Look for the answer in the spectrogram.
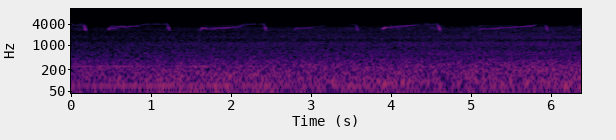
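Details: Juvenile bald eagles nearly ready to fledge, with their parents at the nest on May 29 2016, seen on a live cam. A series of thin, high piping notes slurs upward and ends in a quick drop, repeating steadily over low hum.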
